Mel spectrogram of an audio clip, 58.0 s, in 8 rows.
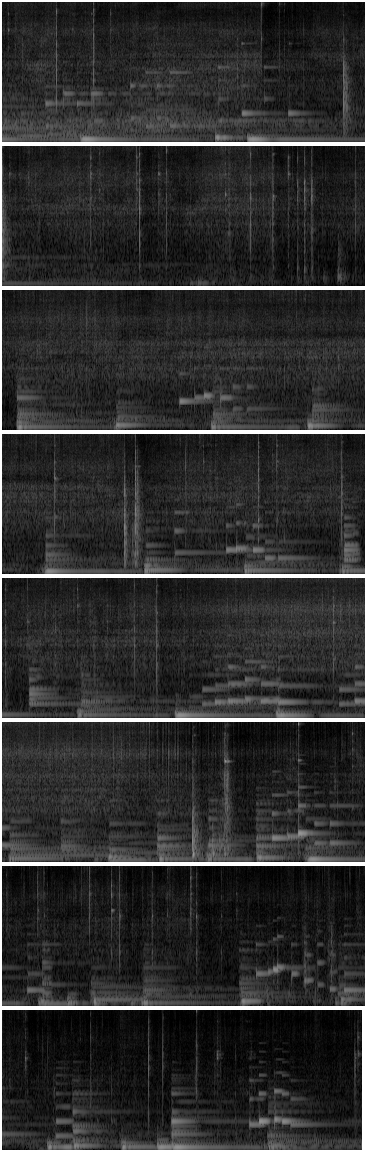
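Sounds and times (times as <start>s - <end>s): background music with bass: 0.0s - 7.2s, 24.6s - 27.8s, 32.5s - 37.7s, 38.4s - 47.0s, 51.8s - 57.8s
vegetables sizzling in a pot: 0.0s - 58.0s
metal spoon clicking on pot: 12.2s - 13.6s.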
